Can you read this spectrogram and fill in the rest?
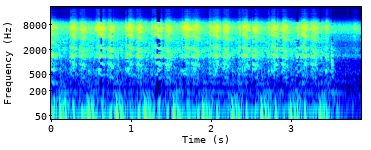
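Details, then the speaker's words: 1986 Toyota MR2 AW11 salvage-yard car, new fuel tank fitted but still not getting fuel to the engine: starter cranks at an even, quick rhythm, trying to fire but never catching, with rattling heard; owner suspects the injectors aren't working. "It's trying. It's trying. It's trying. Come on, baby. Come on, baby. It's trying."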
